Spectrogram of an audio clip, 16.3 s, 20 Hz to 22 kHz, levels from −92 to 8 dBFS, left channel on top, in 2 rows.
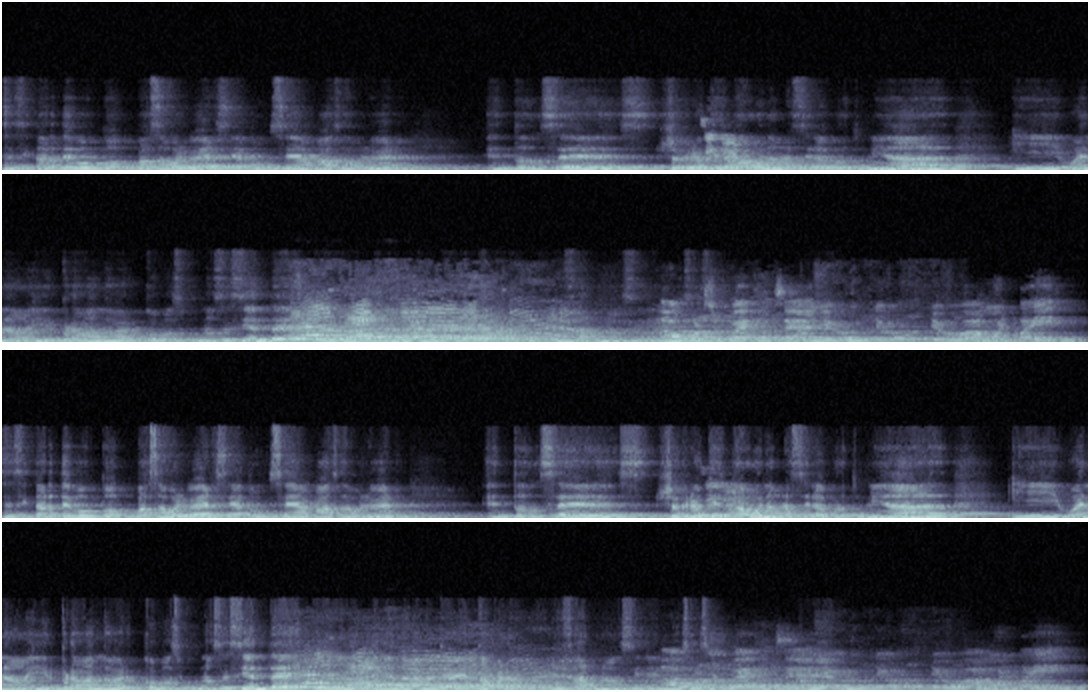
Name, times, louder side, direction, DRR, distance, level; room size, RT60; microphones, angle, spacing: voice 1, 0.0-3.1 3.6-14.5, right 1 dB, 80° right, 3 dB, 1.1 m, -19 dB
voice 2, 5.3-5.6 13.0-16.1, left 2 dB, 45° left, -1 dB, 1.7 m, -25 dB
sound 1, 10.3-15.4, left 2 dB, 20° left, 0.6 m, -23 dB
13.0 x 8.7 x 2.2 m, 2.2 s
head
